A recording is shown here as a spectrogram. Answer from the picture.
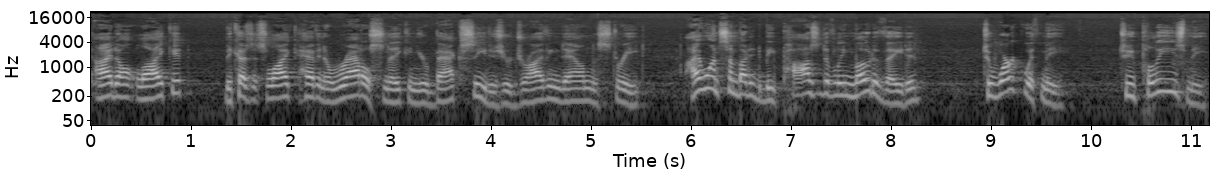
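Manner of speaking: normal talking voice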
